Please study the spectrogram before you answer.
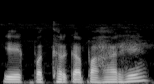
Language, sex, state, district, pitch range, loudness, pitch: Hindi, male, West Bengal, Alipurduar, 115-130 Hz, -19 LUFS, 115 Hz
